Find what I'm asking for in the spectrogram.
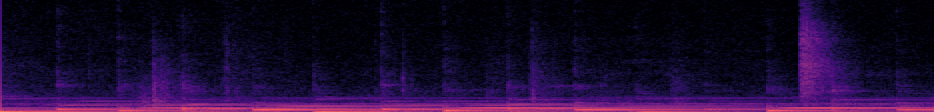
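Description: A short run of five plucked notes played in sequence, repeating in a steady pattern, moderately quiet with no talking.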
